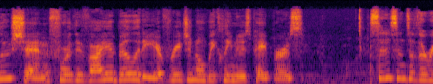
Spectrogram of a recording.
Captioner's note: speaking French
